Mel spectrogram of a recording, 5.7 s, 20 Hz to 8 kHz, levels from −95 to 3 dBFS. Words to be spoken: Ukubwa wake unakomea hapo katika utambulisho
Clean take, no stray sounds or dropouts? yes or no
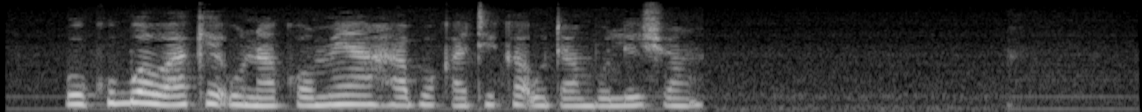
yes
